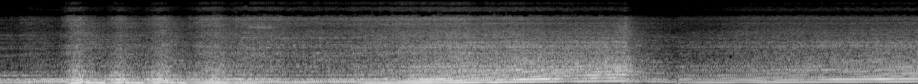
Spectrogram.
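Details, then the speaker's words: Turbo Honda Civic drag car on a full-throttle pull: engine pitch climbs only gradually over a few seconds, then lifts; lazy boost, only 2 lb at 6,800 rpm and 12 lb at the 8,400 limiter. "yeah it does act a little lazy doesn't it at 6,800 I'm at 2 lb of Boo at 6800"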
